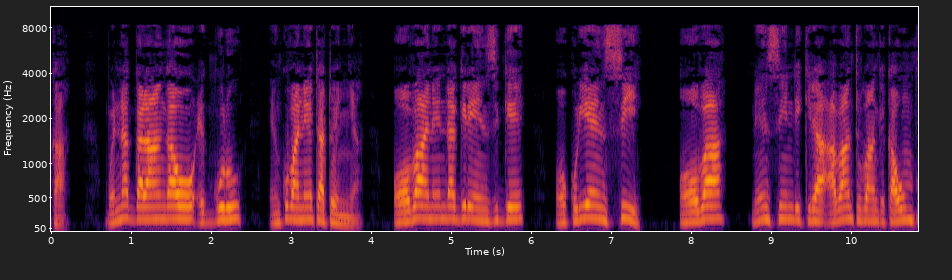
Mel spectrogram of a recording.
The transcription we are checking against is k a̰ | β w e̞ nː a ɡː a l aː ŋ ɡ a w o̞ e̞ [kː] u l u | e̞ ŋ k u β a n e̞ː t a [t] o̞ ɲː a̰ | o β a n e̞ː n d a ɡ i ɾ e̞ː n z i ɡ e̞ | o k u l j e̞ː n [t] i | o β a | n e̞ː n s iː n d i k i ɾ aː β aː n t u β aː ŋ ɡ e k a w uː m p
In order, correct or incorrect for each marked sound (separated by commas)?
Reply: incorrect, correct, incorrect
